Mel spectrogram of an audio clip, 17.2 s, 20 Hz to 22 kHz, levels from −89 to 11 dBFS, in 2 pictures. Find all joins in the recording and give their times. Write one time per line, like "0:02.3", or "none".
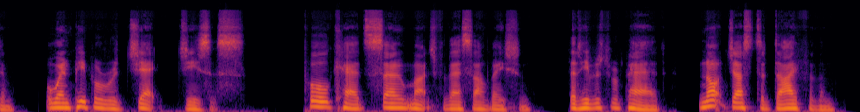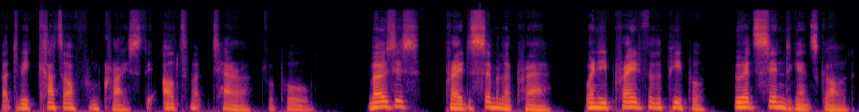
none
